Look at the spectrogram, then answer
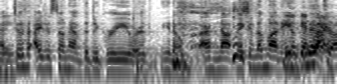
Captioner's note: laughter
